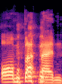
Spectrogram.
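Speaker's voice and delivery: loud, booming, put-on British accent. Joking that one might as well use a British accent, British-accent Batman. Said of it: "might as well just do a British accent".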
